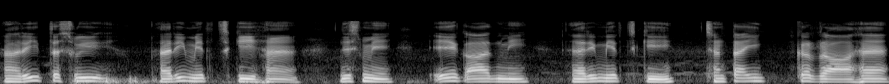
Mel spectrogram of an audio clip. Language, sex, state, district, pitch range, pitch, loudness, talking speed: Hindi, male, Rajasthan, Bikaner, 125-150 Hz, 135 Hz, -14 LUFS, 115 wpm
